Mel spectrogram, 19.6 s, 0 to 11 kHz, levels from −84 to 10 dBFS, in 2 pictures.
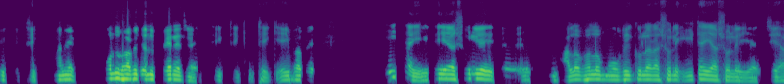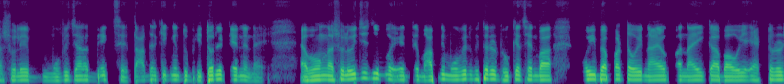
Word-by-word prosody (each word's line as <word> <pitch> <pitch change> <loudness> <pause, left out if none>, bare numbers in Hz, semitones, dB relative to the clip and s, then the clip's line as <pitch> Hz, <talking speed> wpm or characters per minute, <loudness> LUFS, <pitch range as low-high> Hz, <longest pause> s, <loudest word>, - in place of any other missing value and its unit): ঠিক, - - -5
ঠিক, - - -43
ঠিক। - - -10 0.2
মানে 125 +2 +4 0.5
কোনভাবে 145 -2 +8
যেন 135 0 +5 0.2
পেরে 135 -2 +6
যায়। 90 -4 -4 0.2
ঠিক, - - -13
ঠিক, - - -21 0.2
ঠিক 90 -2 -6 0.2
এইভাবে 120 +1 -2 1.0
এইটাই, 190 - -3
এটাই 145 +6 +1
আসলে 150 +2 -3 0.2
এটা 485 - -15 0.7
ভালো, 110 +5 0
ভালো 135 +1 +3 0.2
মুভিগুলার 125 +2 +1
আসলে 125 +2 -2
এইটাই 130 +2 0
আসলে 105 -2 -4
ইয়া 90 -1 -6 0.2
যে - - -13
আসলে 110 +3 -3 0.4
মুভি 100 +4 -3
যারা 115 0 -1
দেখছে, 125 -4 -6 0.2
তাদেরকে 115 +4 -6
কিন্তু 120 -1 -2
ভিতরে 125 +6 +3
টেনে 120 -3 -2
নেয় 95 - -14 0.5
এবং 110 +4 +3 0.2
আসলে 130 +3 +1
ওই 145 - +3
যে, 170 - 0
যে 155 - +3
ব - - -11 0.2
এর 120 - 0
যে - - -9 0.2
আপনি 140 +6 -1
মুভির 130 +3 0
ভিতরে 140 +2 +3
ঢুকেছেন 125 +2 0
বা 120 - +5 0.5
ওই 130 - +6
ব্যাপারটা, 130 0 +2
ওই 120 - +3
নায়ক 115 +1 0
বা 115 - -4
নায়িকা, 115 +1 -1
বা 110 - +3
ওই 110 - +1
অ্যাক্টরের 120 +3 -1
120 Hz, 170 wpm, -19 LUFS, 115-135 Hz, 1.0 s, কোনভাবে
